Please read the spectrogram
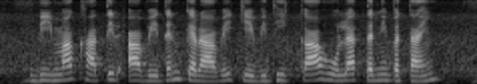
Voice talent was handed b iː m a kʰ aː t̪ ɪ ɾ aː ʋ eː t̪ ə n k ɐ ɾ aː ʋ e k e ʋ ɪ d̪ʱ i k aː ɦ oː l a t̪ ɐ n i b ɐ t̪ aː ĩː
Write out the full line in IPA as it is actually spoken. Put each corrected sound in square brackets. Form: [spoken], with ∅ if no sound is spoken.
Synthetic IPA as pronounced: b iː m a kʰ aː t̪ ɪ ɾ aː ʋ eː [d̪] ə n k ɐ ɾ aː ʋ e k e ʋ ɪ d̪ʱ i k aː ɦ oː l a t̪ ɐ n i b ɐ t̪ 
